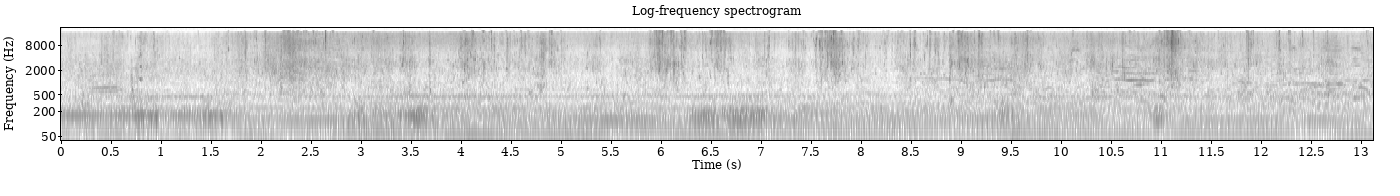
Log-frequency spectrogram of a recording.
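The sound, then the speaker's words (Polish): Water lapping against the wooden boards of a pier, with waves washing at a beach; a loud, continuous, rushing wash that holds steady from start to end. “Słyszę dźwięki wody obijającej się o deski pomostu, szum fal.”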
